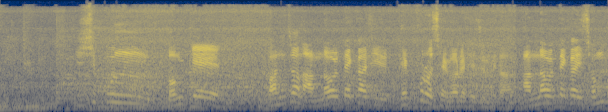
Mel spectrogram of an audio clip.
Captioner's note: foam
